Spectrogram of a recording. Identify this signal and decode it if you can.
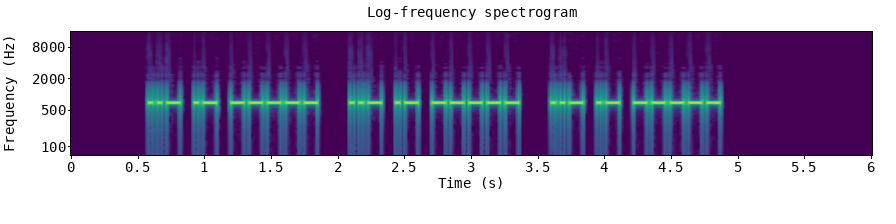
Morse code, heard as a keyed tone, about 34 wpm, 700 Hz. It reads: UA0 UA0 UA0
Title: Callsign Prefixes for Top 25 DXCC - Repeated 3x - 35wpm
